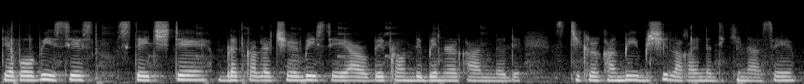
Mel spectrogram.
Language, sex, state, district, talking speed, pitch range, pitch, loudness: Nagamese, female, Nagaland, Dimapur, 185 wpm, 175-200 Hz, 185 Hz, -15 LUFS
